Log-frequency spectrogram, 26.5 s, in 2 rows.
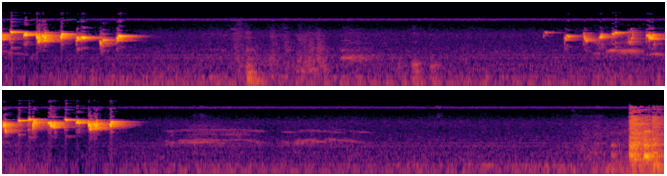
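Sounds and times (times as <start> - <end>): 
yellow-vented bulbul singing: 0.0 - 2.9, 10.8 - 16.1.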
